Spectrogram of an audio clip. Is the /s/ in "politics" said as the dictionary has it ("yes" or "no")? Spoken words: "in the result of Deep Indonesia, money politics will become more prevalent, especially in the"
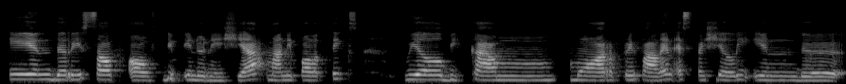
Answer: yes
